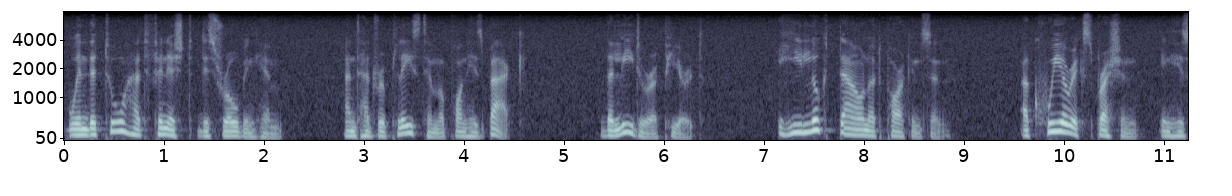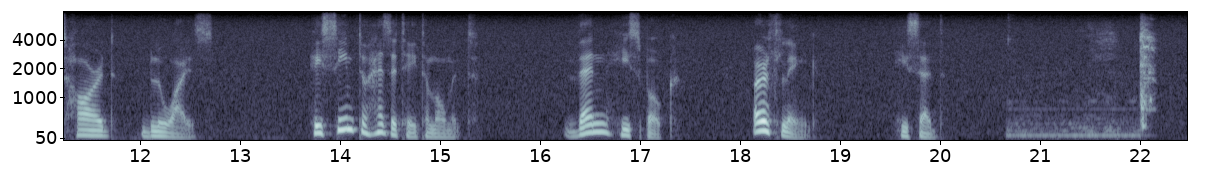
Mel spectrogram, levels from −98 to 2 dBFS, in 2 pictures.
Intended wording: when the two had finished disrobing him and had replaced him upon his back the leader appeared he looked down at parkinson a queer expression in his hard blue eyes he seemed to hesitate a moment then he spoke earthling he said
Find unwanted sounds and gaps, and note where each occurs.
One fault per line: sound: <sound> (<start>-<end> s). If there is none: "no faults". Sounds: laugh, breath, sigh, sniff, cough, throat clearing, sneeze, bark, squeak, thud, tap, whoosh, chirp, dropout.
sound: cough (20.7-22.2 s)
